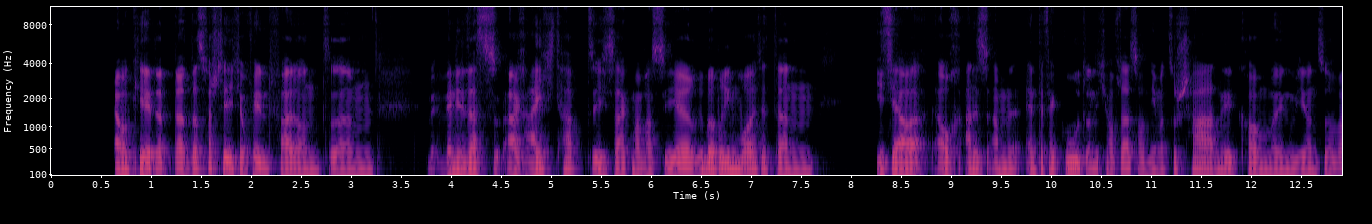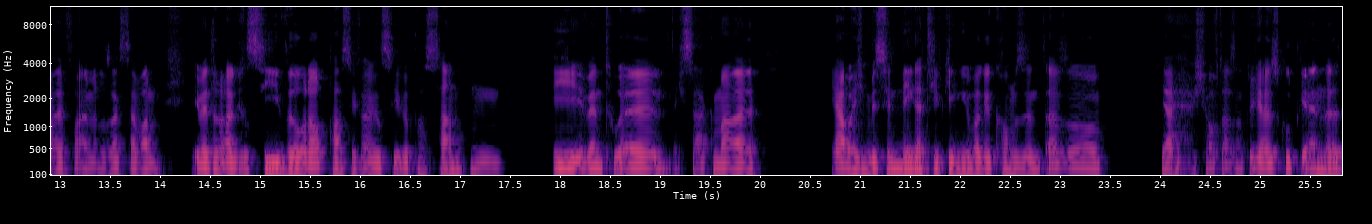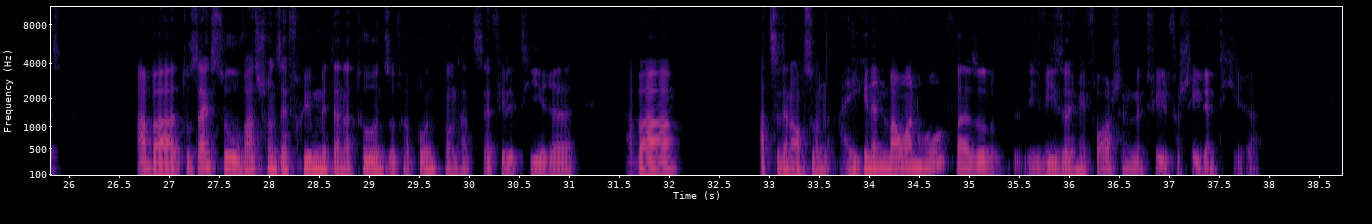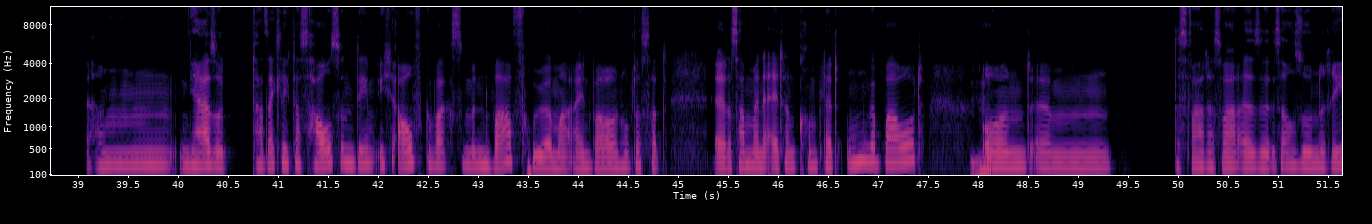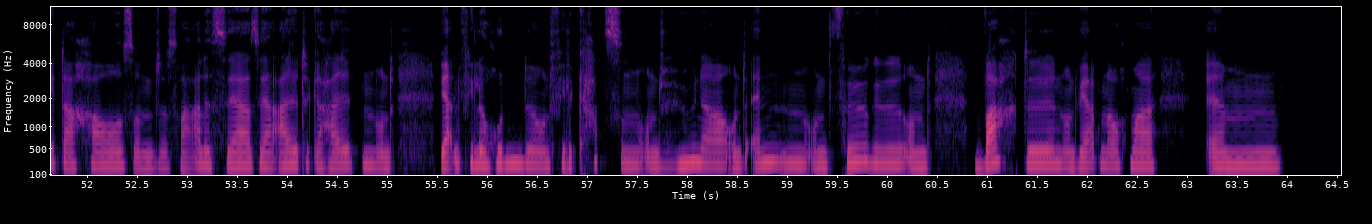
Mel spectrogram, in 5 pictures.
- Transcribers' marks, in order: trusting: "Schaden gekommen"
- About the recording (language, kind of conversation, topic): German, podcast, Erzähl mal, was hat dir die Natur über Geduld beigebracht?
